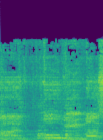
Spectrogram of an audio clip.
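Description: Acoustic bluegrass gospel band playing live: strummed acoustic guitars, mandolin and upright bass, with a steady, repeating bass line underneath.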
